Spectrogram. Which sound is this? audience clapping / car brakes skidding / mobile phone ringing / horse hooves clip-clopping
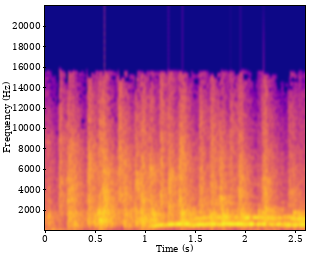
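audience clapping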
